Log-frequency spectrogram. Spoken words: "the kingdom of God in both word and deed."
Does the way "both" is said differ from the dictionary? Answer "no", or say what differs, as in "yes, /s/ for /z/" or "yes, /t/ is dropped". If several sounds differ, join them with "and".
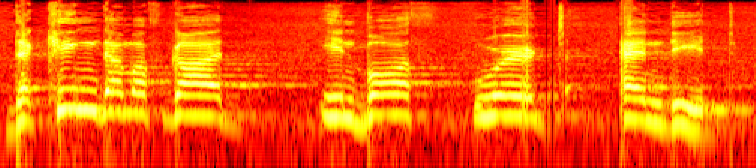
yes, /t/ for /θ/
